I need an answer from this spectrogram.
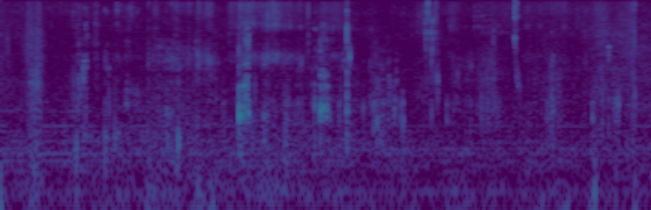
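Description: A person biting into and chewing cheese-topped bread close to the microphone: irregular crunching and wet chewing clicks.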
